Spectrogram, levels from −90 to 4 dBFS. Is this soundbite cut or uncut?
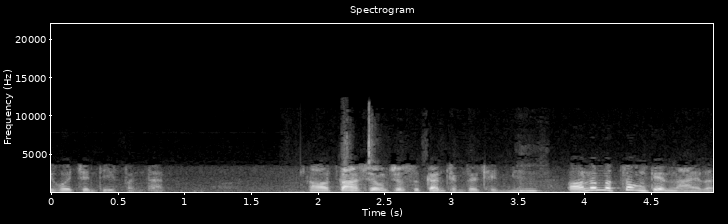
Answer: cut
